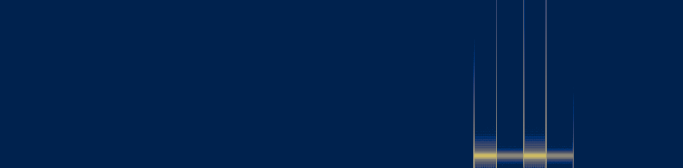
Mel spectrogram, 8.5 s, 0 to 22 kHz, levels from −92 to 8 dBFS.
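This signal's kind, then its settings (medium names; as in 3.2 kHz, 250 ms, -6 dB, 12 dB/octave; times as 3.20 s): two-level tone 298 Hz -10 dBFS, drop 26 dB, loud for 0.28 s, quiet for 0.34 s, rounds 2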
